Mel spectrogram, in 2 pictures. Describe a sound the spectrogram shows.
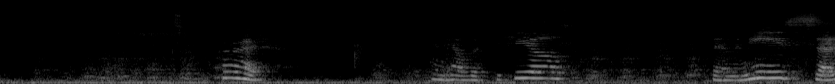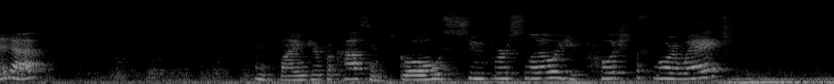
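A woman speaks calmly and clearly, close to the microphone.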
